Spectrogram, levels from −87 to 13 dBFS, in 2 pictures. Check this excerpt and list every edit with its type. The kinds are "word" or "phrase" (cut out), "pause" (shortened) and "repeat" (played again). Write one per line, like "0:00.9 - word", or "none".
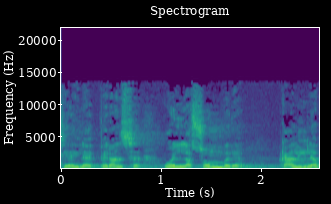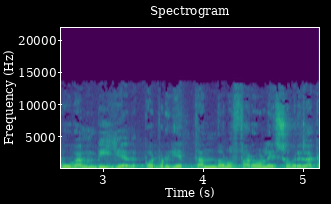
0:02.2 - word
0:03.5 - word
